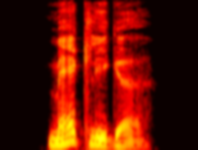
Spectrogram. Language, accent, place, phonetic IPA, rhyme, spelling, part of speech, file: German, Germany, Berlin, [ˈmɛːklɪɡə], -ɛːklɪɡə, mäklige, adjective, De-mäklige.ogg
- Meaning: inflection of mäklig: 1. strong/mixed nominative/accusative feminine singular 2. strong nominative/accusative plural 3. weak nominative all-gender singular 4. weak accusative feminine/neuter singular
